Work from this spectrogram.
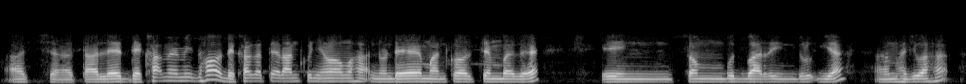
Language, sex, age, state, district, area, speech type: Santali, male, 18-30, West Bengal, Purba Bardhaman, rural, conversation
